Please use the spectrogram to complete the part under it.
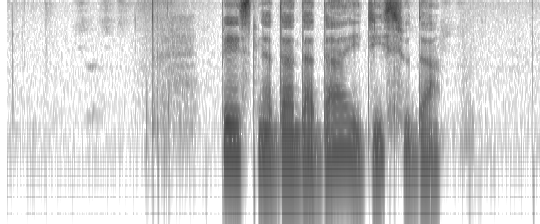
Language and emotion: Russian, neutral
